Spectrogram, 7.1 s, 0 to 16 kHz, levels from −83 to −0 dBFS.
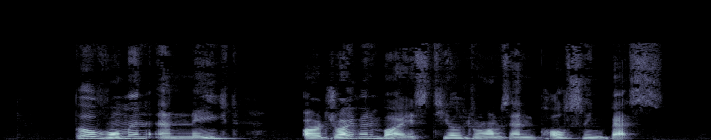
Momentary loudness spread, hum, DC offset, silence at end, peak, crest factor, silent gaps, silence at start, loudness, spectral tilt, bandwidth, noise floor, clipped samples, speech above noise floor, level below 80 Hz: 10 LU; none; under 0.1%; 0.55 s; -4 dBFS; 22 dB; none; 0.75 s; -25 LUFS; -6.5 dB/octave; 11.5 kHz; -75 dBFS; under 0.1%; 51 dB; -66 dBFS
